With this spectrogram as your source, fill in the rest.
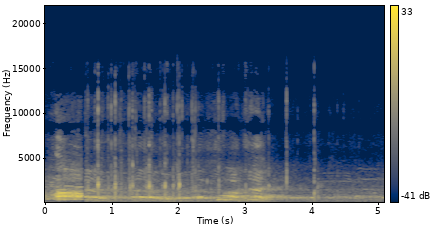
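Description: Spectators clap their hands in rhythm.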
